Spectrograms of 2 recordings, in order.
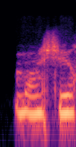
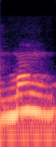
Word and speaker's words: monsieur: Monsieur Kahar. Tadi nggak mendengarkan ya ketika saya memberikan koreksi pada Arina. Bukan mong, tapi Monsieur. Monsieur. Monsieur. Nggak ada ngau-nya di sini ya.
